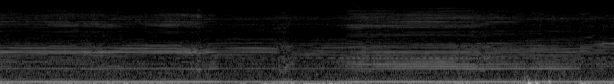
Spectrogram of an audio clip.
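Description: Wahl Figura lithium-ion cordless horse clipper with its five-in-one adjustable blade running with a steady, quiet buzz as it clips the coarse hair along a horse's jawline. A couple of soft knocks come near the end.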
